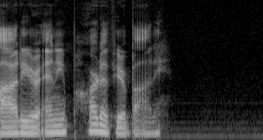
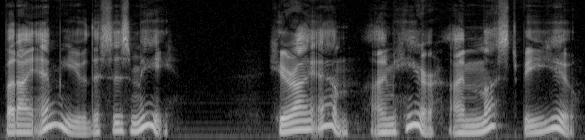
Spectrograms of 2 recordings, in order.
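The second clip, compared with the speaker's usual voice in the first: higher, swooping voice of the mind; insistent mind; 3 semitones higher than usual. Acted. Mind arguing with the observer, insistent. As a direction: plead your case as the mind claiming to be the self. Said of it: "Now let your mind say".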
